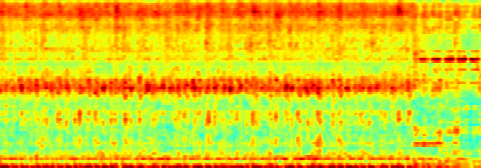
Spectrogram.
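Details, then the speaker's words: Mercury two-stroke oil-injected outboard idling on water muffs after an oil reservoir cap replacement: continuous high warning tone over a steady idle. The low-oil alarm kept beeping, and the reservoir possibly needed topping off with two-cycle oil. "Still beeping. This is half a turn, so let's see if that's right. Hasn't stopped beeping yet, so let's check and see if the reservoir is even filling up."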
